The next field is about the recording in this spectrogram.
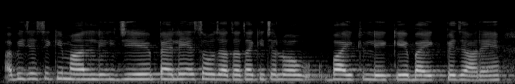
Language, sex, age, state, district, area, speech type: Hindi, female, 30-45, Rajasthan, Jaipur, urban, spontaneous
